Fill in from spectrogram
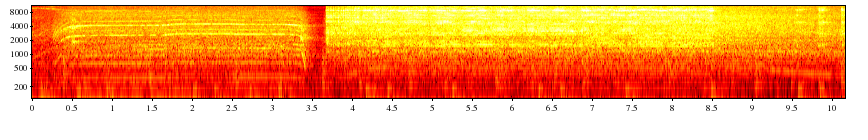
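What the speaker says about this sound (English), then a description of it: "Took a die grinder to some metal and decided to just make my own." A die grinder cuts metal for a homemade part on a 20-year-old Schwinn Homegrown mountain bike, a loud, close, sustained high whine that stops briefly, then resumes as a harsher grinding rasp.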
